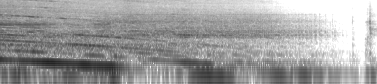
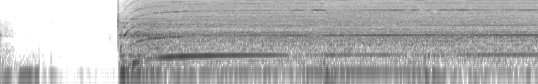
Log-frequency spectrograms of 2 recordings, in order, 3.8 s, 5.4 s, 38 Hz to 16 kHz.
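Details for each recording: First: Virutex FC116U self-feeding door morticer, customer reports very noisy: router motor runs and winds down with rough, pulsing rumble under falling whine and felt vibration; worn motor bearings, later replaced. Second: 2012 Virutex FC116 self-feeding door morticer running after bearing replacement: motor spins up with rising whine to a clean steady high hum, no vibration, rumble or rattle; much smoother.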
